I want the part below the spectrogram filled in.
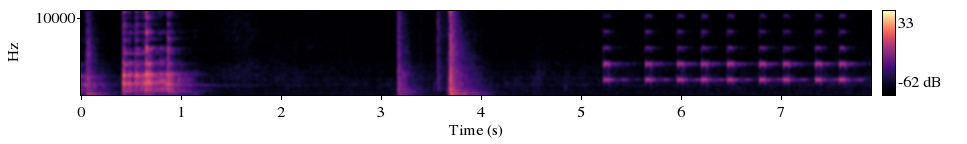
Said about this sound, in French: On met au micro-ondes.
